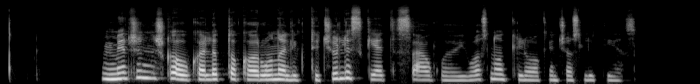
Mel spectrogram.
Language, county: Lithuanian, Alytus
